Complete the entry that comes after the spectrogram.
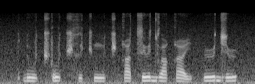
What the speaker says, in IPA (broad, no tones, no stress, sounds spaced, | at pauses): ɗ u t͡ʃʼ u t͡ʃ x ɨ t͡ʃ ɲ ʉ t͡ʃ q ɛ t͡s ɨ d u ɐ̯ q i | ʉ d͡z ʉ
